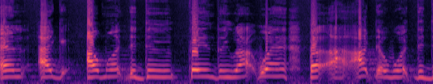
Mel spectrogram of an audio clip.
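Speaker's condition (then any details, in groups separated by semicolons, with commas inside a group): Cerebral palsy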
